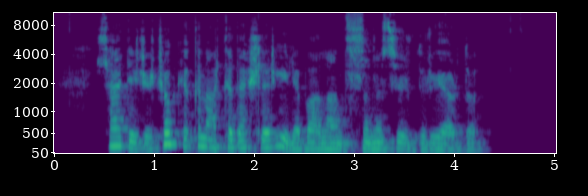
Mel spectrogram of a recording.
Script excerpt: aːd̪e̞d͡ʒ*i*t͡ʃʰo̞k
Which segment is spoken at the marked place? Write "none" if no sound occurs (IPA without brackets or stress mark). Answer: ɛ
